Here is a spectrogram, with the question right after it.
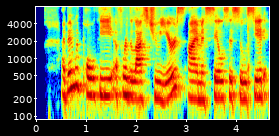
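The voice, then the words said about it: Italian accent. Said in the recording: “I noticed the accent. ... born and raised in Italy”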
